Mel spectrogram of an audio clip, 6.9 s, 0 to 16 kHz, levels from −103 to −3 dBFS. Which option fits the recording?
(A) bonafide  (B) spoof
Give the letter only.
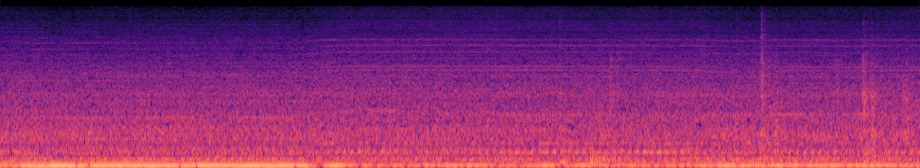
B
